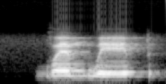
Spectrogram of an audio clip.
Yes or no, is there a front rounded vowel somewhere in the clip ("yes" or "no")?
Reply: no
